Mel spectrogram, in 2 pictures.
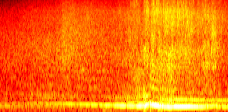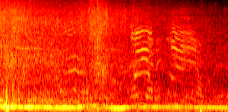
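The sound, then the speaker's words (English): A Dodge Viper GTSR race car rips past at speed on a racetrack just after a bridge, after taking the first turn, its engine roar swelling to a loud peak and then fading into a steady drone. “This Dodge Viper GTSR is going to rip past, and I'm going to shut the hell up for this because it's going to sound absolutely incredible.”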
